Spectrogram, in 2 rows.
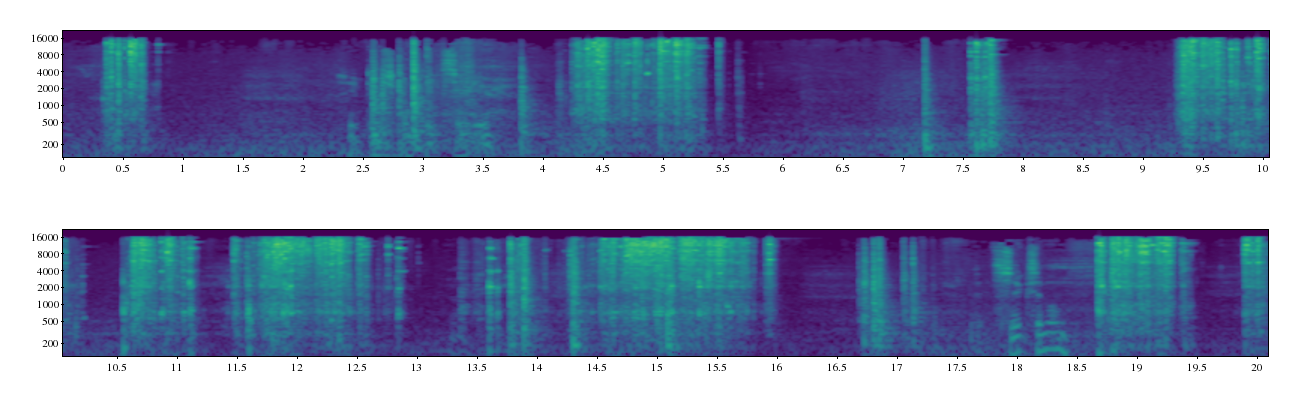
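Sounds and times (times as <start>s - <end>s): steel wrenches clinking: 0.3s - 0.8s, 4.2s - 5.7s, 9.3s - 16.1s, 18.6s - 20.0s.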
